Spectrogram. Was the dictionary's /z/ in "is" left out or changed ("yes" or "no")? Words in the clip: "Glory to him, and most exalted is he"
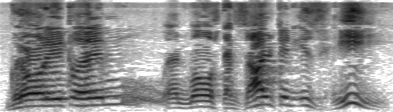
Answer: no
